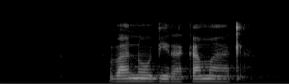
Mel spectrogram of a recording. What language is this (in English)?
Northern Sotho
